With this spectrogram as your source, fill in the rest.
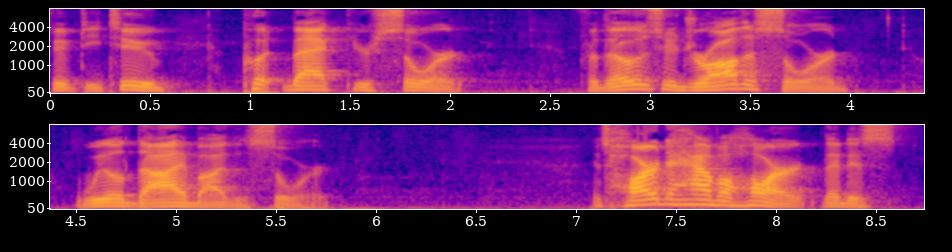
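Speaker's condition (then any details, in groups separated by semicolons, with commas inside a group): No condition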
